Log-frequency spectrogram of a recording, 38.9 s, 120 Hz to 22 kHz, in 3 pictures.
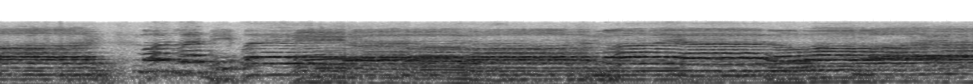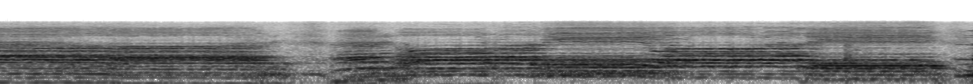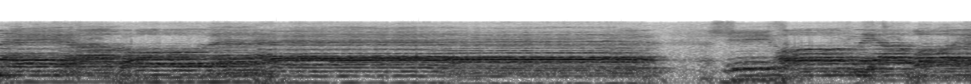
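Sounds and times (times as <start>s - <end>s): men's chorus singing in harmony: 0.0s - 38.9s.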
